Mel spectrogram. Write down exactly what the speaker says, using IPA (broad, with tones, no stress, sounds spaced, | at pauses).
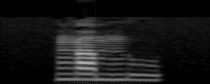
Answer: ŋ a˧ m n ṳ˨˩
